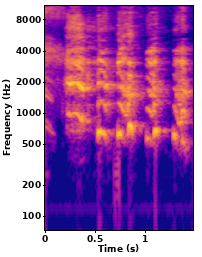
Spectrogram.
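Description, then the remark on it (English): A voice imitates bird noises: about five quick, clucking, chicken-like bursts in a choppy rhythm, fairly loud, with no other talking. “A zombie, and this … just bird noises.”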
